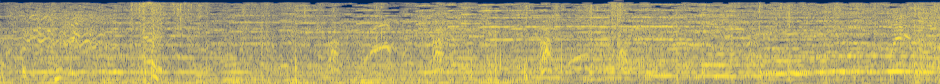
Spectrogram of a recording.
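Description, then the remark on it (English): Horse hooves clip-clop in an irregular patter, mixed with loud whinnies and snorting, over a busy, continuous background of scuffling and knocks. “Here, hold this horse for me, all right?”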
